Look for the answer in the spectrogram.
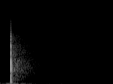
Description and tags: The sounds of punching.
